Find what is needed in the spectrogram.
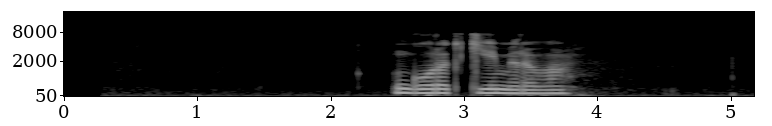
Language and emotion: Russian, neutral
